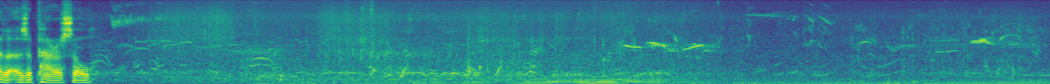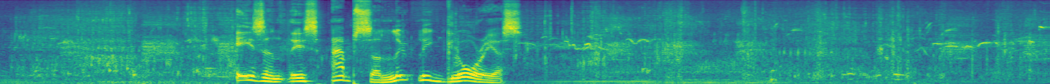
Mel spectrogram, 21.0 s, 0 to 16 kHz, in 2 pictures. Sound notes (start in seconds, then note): 2.1 background noises of people; 7.1 birdsong; 17.3 footsteps on gravel and birdsong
